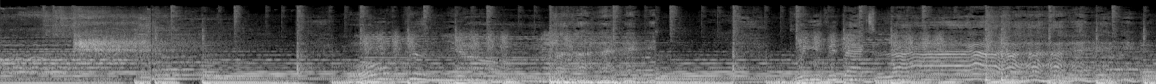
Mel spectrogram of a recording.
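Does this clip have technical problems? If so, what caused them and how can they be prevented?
Yes. Two CD skips occur, at 1.51 s and 6.55 s. Each time the laser jumped to another turn of the disc's spiral, so the player muted for roughly 10 ms and then a few milliseconds, ticked, and resumed elsewhere. On a waveform these show as brief flat gaps with abrupt discontinuities; on a spectrogram, as thin broadband vertical lines. Prevent them by cleaning or replacing the disc, isolating the player from knocks, or ripping with error-correcting software.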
